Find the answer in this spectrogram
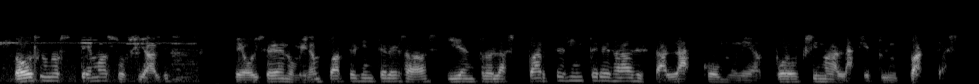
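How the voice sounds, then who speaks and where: In a plain, everyday voice, a man speaks at a fairly high pitch with ordinary pitch variation. His pace is moderate. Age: 30s. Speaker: social worker, HR manager. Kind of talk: casual interview.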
